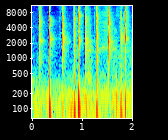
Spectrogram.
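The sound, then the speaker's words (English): Finger snapping heard alone, many crisp, dry snaps in a fairly steady but slightly uneven rhythm, sharp and clear with no voices. “instead of the slow clap, it's the slow snap where it's just...”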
